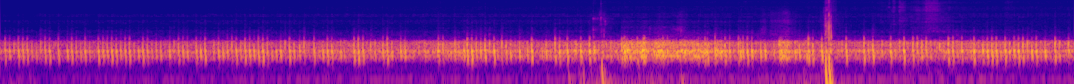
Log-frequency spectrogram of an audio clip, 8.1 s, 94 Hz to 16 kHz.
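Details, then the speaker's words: 160 m receiver around 1.822 MHz: harsh steady rasping buzz repeating every 16 kHz, very strong, traced to a failing Antec HCG-620M desktop PC power supply 0.20 miles away; replacing the supply eliminated it. Switching power supply interference. "There's the noise there also, and also there. It's every 16 kilohertz. It's really strong right now."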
